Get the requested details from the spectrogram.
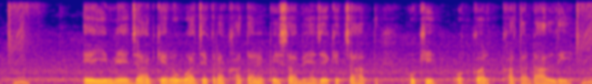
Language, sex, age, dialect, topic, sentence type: Bhojpuri, male, 18-24, Southern / Standard, banking, statement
